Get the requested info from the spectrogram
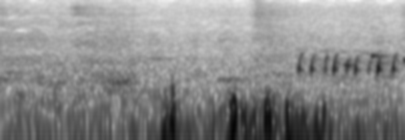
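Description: A brief pause in a man's talk: low room hum with a few soft, low thumps about a second in, then his voice starting again near the end.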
